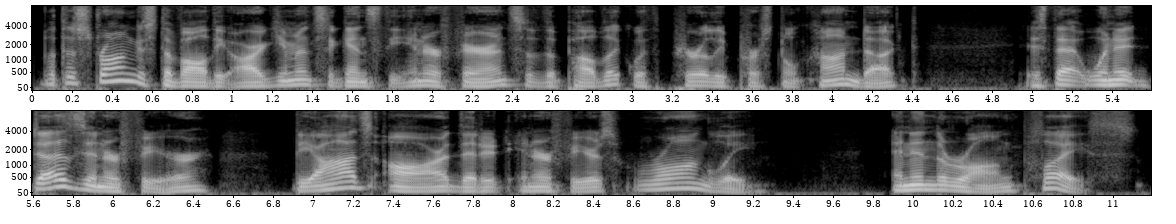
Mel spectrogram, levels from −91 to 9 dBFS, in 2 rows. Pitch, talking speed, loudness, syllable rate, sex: 110 Hz, 190 wpm, -19 LUFS, 6.1 syllables/s, male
